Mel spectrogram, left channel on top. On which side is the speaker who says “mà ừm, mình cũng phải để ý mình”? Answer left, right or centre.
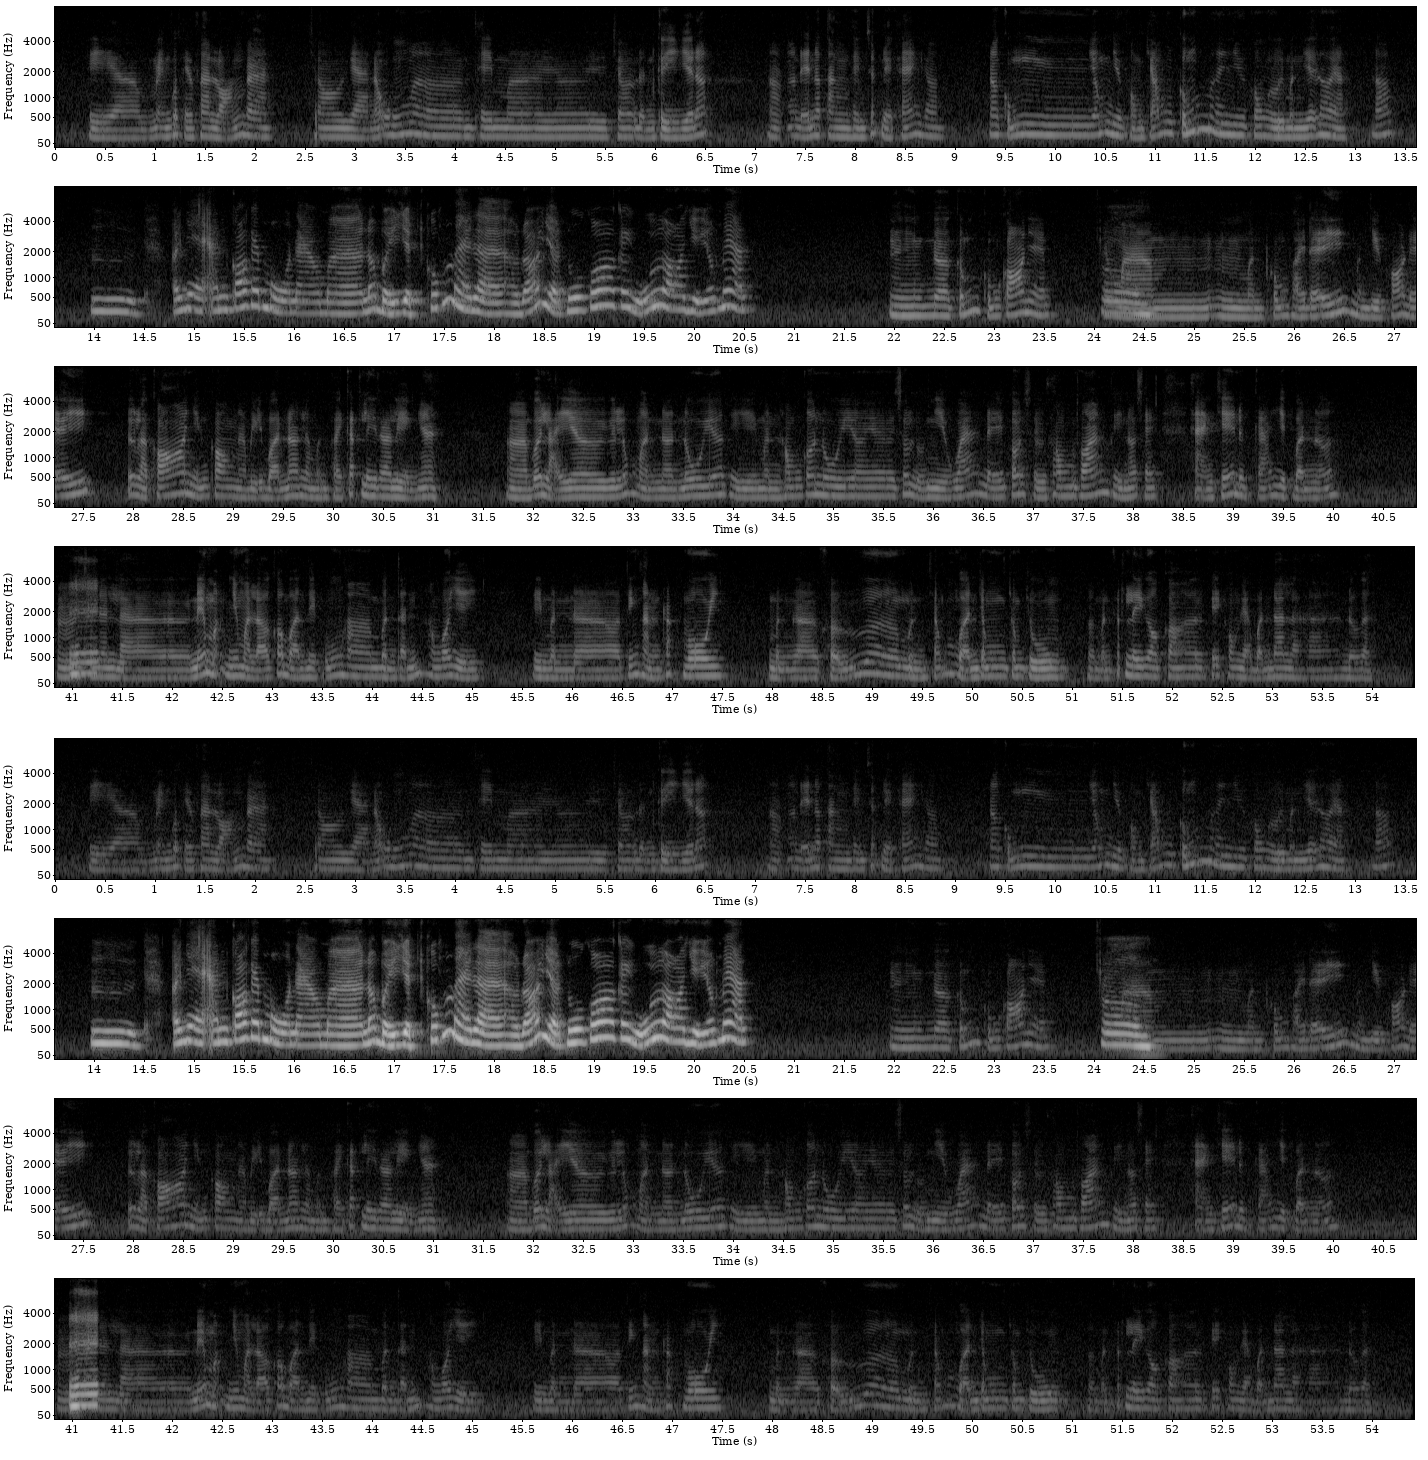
Left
